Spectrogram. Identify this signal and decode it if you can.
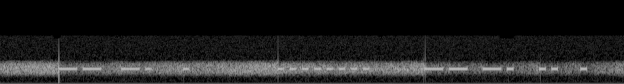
Morse code, heard as a keyed tone, about 20 wpm, 730 Hz, with radio noise. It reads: MNE <HH> MNIE
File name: dlazaawansowanych / nagraniazpasma / websdr recording 3565.0kHz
